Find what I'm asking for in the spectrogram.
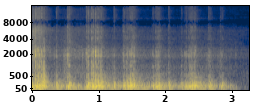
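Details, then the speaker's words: BMW E30 swapped with M60 V8, rusty fuel tank sending about 30 psi to the fuel rail: uneven lumpy firing about one beat a second stumbles and dies within three seconds; starts but won't keep running. "currently I have a video clip of what it's doing it starts but dies"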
